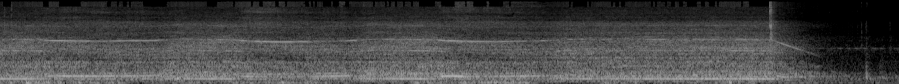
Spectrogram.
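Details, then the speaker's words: Oreck XL Platinum upright vacuum running on new carpet: steady motor roar with a thin wavering buzz until switch-off, caused by loose ingest bars that still need fixing. "I still need to fix a little issue with the ingest bars. You can kind of hear the little buzzing noise that it's making."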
